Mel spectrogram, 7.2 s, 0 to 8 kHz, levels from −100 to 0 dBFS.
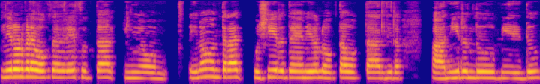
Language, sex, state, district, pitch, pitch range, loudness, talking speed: Kannada, female, Karnataka, Mysore, 230 Hz, 220-245 Hz, -18 LUFS, 110 wpm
